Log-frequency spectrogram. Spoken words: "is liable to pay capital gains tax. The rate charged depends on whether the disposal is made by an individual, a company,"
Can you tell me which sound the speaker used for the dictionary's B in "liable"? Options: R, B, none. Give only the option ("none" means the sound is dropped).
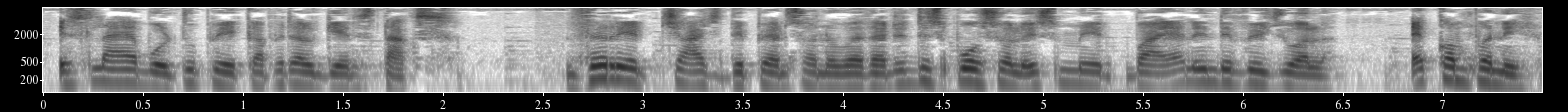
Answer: B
